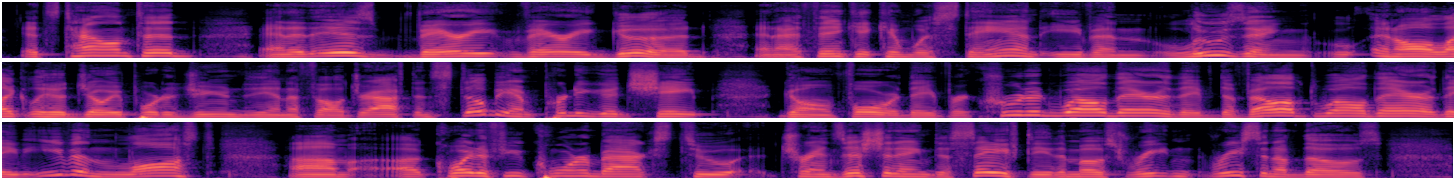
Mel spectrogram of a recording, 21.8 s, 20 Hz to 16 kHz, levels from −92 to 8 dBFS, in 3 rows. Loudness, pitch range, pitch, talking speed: -26 LUFS, 135-180 Hz, 145 Hz, 170 wpm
